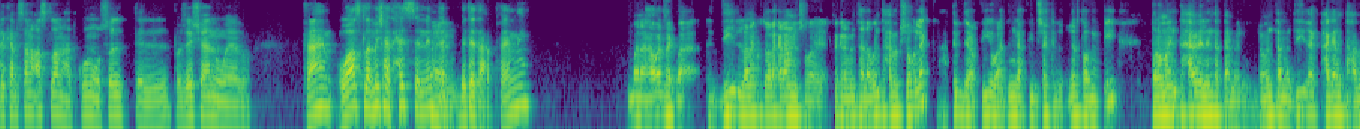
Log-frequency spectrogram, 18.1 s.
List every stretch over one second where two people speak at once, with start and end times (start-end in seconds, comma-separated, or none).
none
